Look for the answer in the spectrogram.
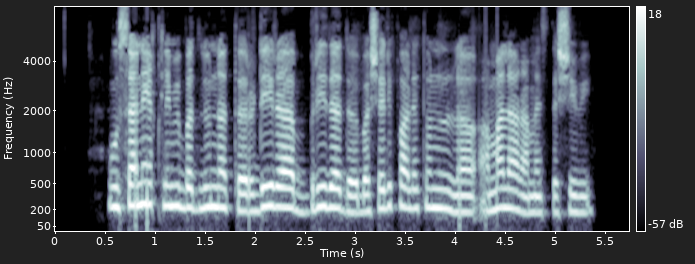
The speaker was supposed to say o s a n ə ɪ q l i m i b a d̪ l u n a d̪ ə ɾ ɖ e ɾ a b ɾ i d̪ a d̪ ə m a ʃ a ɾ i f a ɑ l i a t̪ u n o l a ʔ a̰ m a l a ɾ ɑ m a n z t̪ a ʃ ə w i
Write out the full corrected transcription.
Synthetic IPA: o s a n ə ɪ q l i m i b a d̪ l u n a t̪ ə ɾ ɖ e ɾ a b ɾ i d̪ a d̪ ə b a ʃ a ɾ i f a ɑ l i a t̪ u n o l a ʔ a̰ m a l a ɾ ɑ m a n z t̪ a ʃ ə w i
